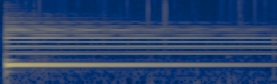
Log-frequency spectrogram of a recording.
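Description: A single plucked autoharp C sharp string in the middle octave rings out clearly at a mid pitch, bright and sustained, slowly fading with no other sound around it.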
